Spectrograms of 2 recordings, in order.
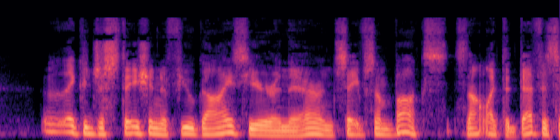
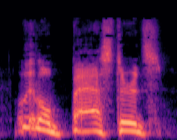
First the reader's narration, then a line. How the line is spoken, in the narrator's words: he yelled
